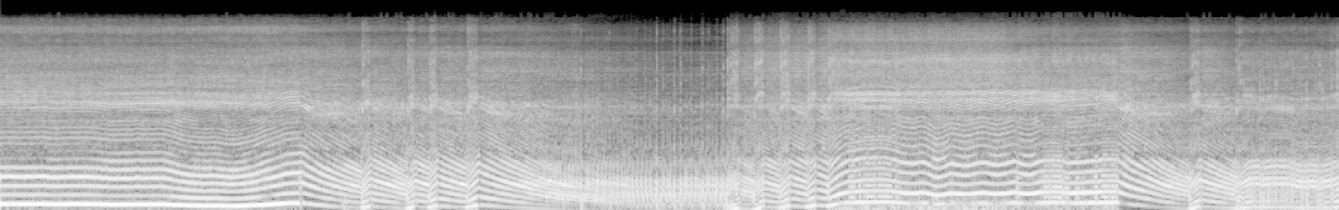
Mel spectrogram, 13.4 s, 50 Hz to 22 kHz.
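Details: Ported Farmertec MS660 two-stroke chainsaw, newly tuned with extra muffler port and advanced timing: high scream dips slightly into the cut of a hollow-centered log and snaps straight back on each pull; normal cutting under load.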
